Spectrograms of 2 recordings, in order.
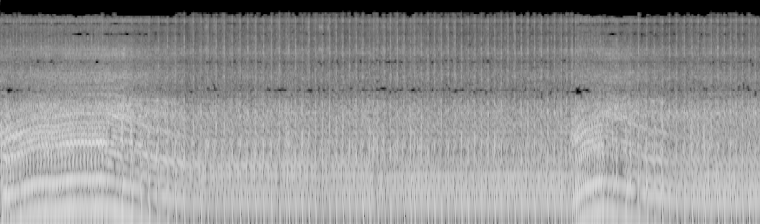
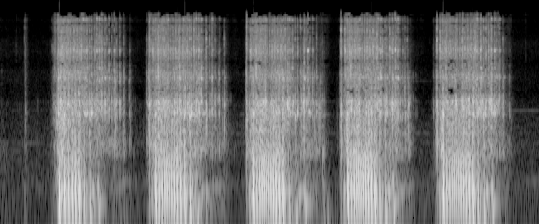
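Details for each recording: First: Used Echo two-stroke gas trimmer of unknown history, after starting, idle being adjusted: buzz revs up and drops to a steady even idle, blips cleanly; running properly. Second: Used Echo gas string trimmer of unknown history, choke on and bulb primed: five raspy recoil pulls that never catch. It won't start because the ignition stop switch was left in the stop position.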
